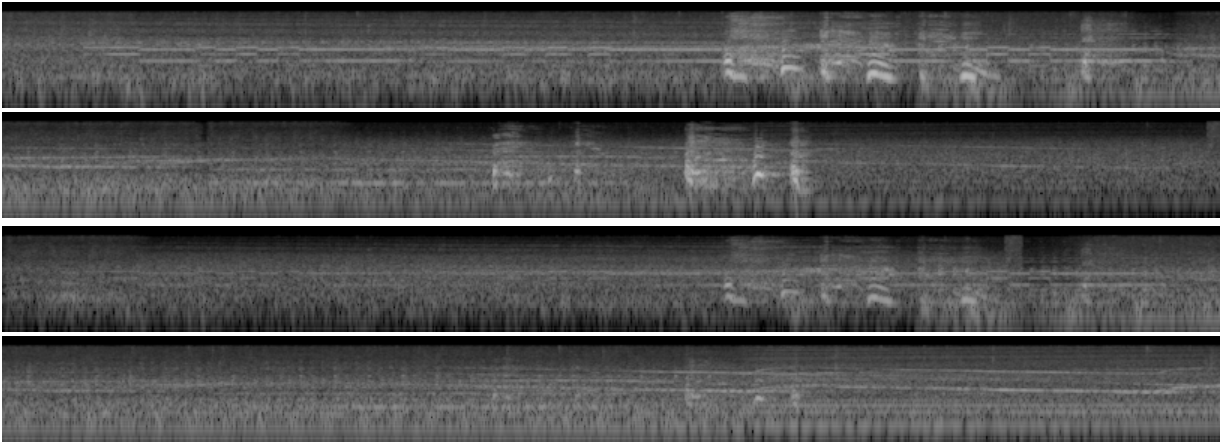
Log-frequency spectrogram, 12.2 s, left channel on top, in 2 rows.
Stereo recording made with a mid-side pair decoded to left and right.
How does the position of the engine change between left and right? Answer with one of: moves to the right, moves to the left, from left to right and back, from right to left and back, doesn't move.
moves to the right.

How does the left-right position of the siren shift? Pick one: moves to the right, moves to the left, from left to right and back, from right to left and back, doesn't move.
moves to the right.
